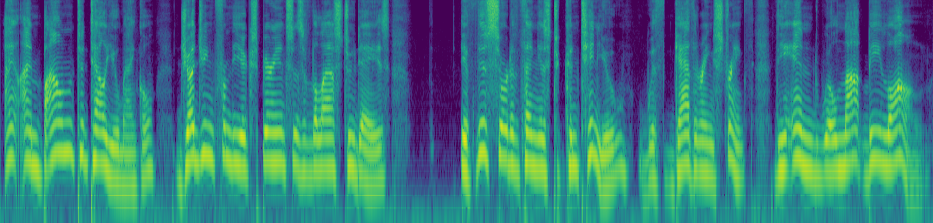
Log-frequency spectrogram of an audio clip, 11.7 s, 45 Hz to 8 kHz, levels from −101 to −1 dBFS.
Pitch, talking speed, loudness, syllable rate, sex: 160 Hz, 160 wpm, -20 LUFS, 4.3 syllables/s, male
